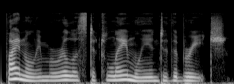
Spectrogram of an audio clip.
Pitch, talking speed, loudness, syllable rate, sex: 185 Hz, 180 wpm, -18 LUFS, 6.9 syllables/s, female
